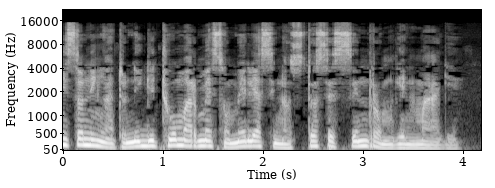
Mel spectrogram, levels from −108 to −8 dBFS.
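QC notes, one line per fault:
Throughout, HE-AAC compression, likely: the treble is plainly damaged, with s sounds turning gritty and metallic while staying bright, and nothing above 14.9 kHz. That brightness separates it from plain low-pass band-limiting: the upper band is rebuilt from copied lower bands, pointing to roughly 20 kbps.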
